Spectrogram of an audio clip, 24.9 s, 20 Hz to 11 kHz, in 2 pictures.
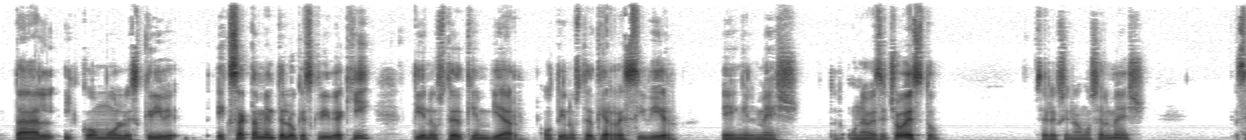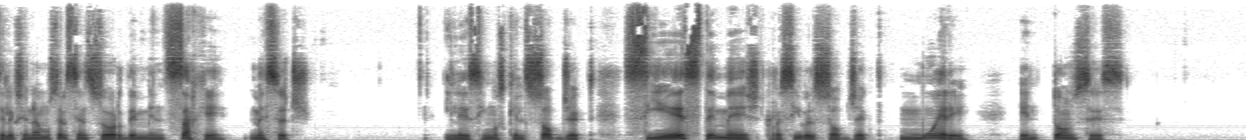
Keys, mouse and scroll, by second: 4.2 click, 5.1 click, 11.4 right click, 15.0 click, 16.8 click.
